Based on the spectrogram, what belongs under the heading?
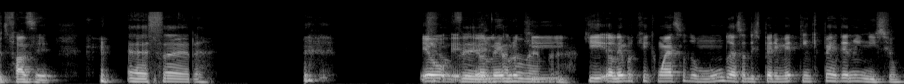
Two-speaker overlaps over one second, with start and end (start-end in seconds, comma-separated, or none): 4.2-5.6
